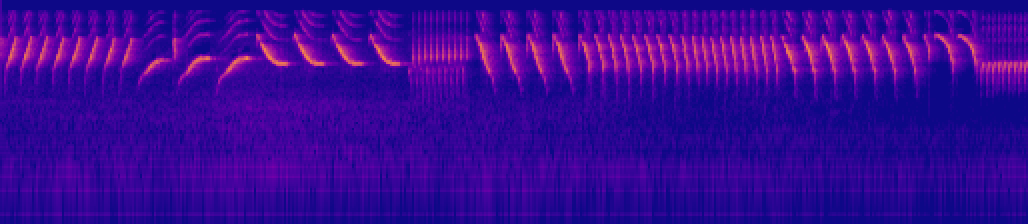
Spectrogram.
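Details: Canary song for training canaries: rapid series of high, bright phrases, fast rising-and-falling trills then falling slurred notes, a buzzy rattle and another quick trill, repeated without pause.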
